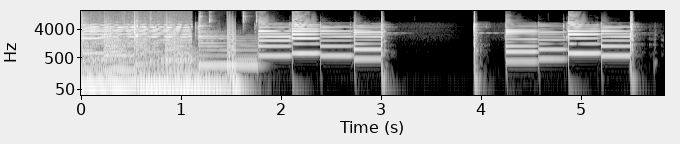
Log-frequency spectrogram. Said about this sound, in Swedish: Ehm, sen så vill jag pimpa upp det lite, så jag valde att lägga till en elgitarr. Som ni kan höra här. Mycket, mycket basic.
